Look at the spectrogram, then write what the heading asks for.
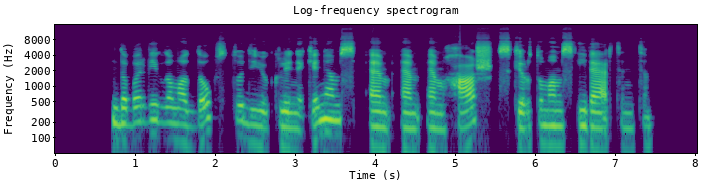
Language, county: Lithuanian, Vilnius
